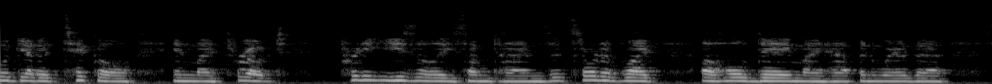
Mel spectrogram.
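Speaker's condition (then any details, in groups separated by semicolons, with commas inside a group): Primary lateral sclerosis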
